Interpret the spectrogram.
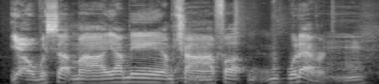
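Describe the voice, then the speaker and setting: A man talks at a moderate pace. Noticeable background noise runs beneath his voice. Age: 30s. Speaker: podcast host. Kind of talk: casual chat.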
